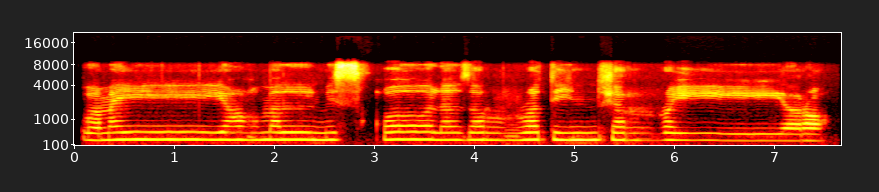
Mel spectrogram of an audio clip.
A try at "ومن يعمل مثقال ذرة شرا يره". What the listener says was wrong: Normalement, on ne dit pas zarratin avec le noun. On fait le ikhfa zarratin sharran yara.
